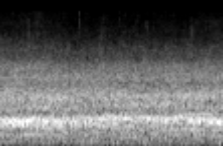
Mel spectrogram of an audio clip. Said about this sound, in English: A capacity crowd here.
